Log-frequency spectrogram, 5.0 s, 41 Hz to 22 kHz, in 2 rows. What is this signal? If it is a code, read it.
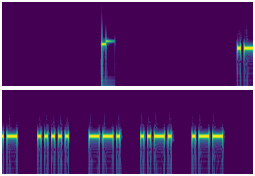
Morse code, heard as a keyed tone, about 36 wpm, spaced as for 25 wpm, 700 Hz. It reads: W5GFW
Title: USA Call Signs - 2x Character Spacing - 35wpm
